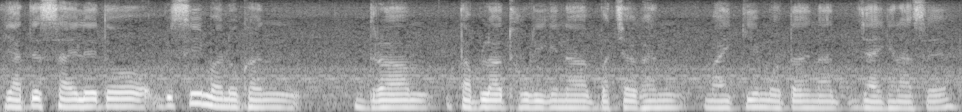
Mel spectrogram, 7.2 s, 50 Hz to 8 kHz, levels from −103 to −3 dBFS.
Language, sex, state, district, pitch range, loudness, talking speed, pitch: Nagamese, male, Nagaland, Dimapur, 130-145 Hz, -15 LUFS, 150 wpm, 135 Hz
